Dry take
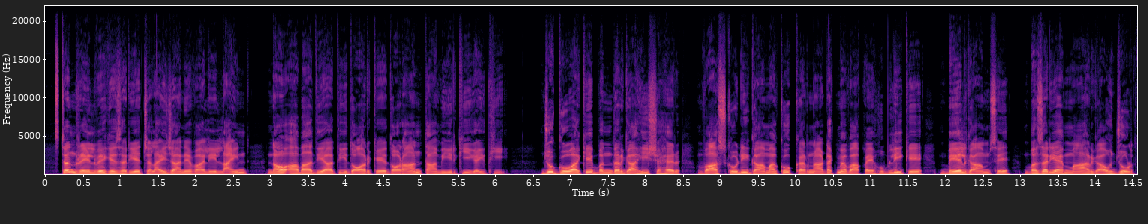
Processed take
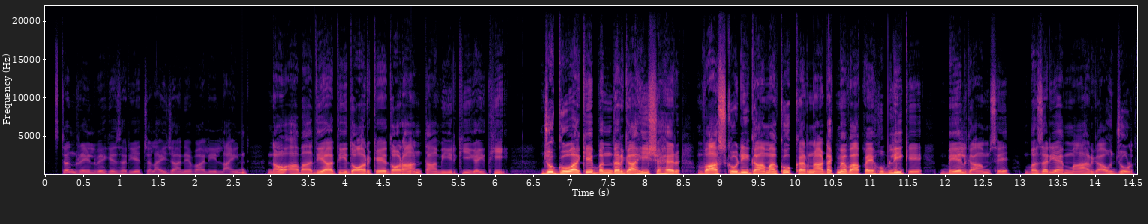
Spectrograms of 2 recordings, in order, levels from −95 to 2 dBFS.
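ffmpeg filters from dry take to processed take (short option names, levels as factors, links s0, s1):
-af "asetnsamples=n=441:p=0,asendcmd='2.63 volume volume -8dB;3.59 volume volume -1dB;4.88 volume volume -8dB;6 volume volume 2.5dB;11.49 volume volume -7dB',volume=0.106"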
